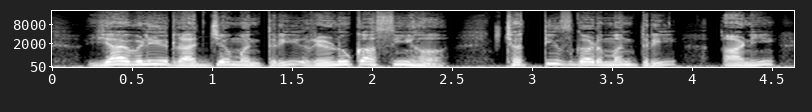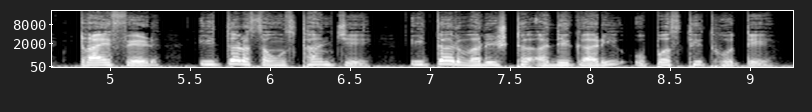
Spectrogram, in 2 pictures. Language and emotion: Marathi, neutral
